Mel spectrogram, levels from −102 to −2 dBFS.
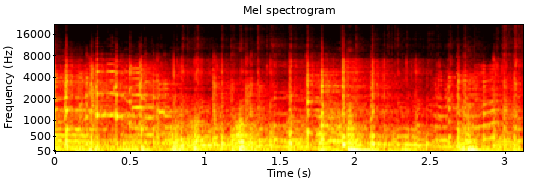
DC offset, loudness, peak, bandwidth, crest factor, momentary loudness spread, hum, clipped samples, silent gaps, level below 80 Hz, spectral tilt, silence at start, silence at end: under 0.1%; -21 LUFS; 0 dBFS; 7.2 kHz; 18 dB; 8 LU; none; under 0.1%; none; -22 dBFS; -7.5 dB/octave; 0 s; 0 s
